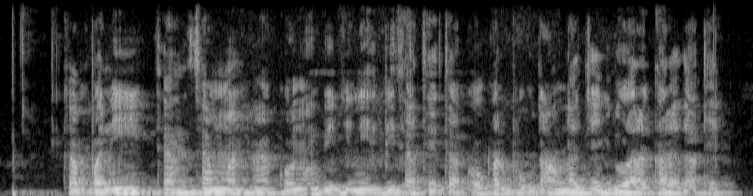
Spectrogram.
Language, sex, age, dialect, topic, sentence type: Chhattisgarhi, male, 18-24, Western/Budati/Khatahi, banking, statement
